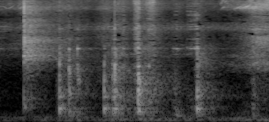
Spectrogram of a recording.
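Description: A hand handling a choke cable and its metal mounting bracket on the engine, giving about half a dozen faint clicks and rubs.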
